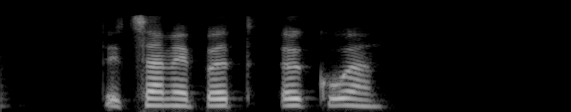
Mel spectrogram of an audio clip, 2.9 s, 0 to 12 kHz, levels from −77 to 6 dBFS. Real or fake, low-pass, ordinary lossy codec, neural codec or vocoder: fake; 7.2 kHz; MP3, 64 kbps; codec, 16 kHz, about 1 kbps, DyCAST, with the encoder's durations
